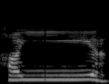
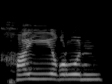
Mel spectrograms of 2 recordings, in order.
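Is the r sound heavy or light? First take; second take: light; heavy. First: The r is light and the word stops on it. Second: The r is heavy and the word ends in -un. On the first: The reader stops on the word. "karena diwakofkan ... itu tipis" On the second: The word is read on without stopping. "kalau misalnya dia lanjut itu kan tebel ya"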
